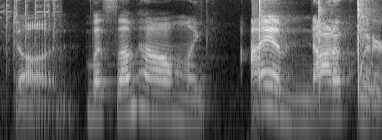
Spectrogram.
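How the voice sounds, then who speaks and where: A woman speaks in an animated tone at a moderate pace. Her pitch variation is ordinary. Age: 20s. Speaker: fitness vlogger and mother. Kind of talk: casual vlog review.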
